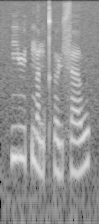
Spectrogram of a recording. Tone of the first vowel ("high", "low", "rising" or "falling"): high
